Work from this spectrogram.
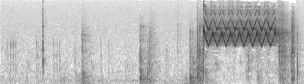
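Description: A cheap Dollar Tree magnetic door alarm goes off with a shrill, warbling electronic siren lasting about a second, preceded by clicks and door handling noises nearby.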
